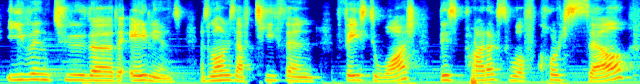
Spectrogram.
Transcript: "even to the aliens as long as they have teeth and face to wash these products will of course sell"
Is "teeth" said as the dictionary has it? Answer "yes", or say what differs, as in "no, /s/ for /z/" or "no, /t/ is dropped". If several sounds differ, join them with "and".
yes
